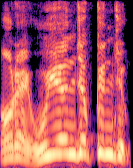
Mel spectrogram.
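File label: Korean Speech Alarms Torpedo Right; World Of Warships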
